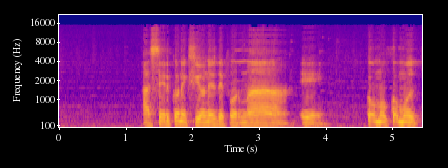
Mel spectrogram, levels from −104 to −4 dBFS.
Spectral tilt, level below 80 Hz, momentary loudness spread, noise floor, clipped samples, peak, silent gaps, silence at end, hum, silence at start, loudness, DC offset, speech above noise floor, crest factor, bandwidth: -4.5 dB/octave; -56 dBFS; 9 LU; -54 dBFS; under 0.1%; -6 dBFS; none; 0 s; 60 Hz at -50 dBFS; 1.25 s; -22 LUFS; under 0.1%; 33 dB; 16 dB; 14.5 kHz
